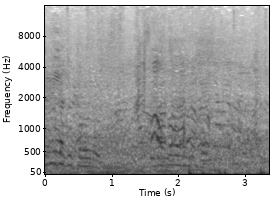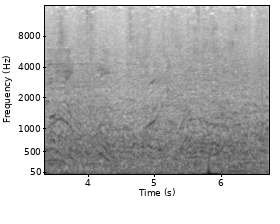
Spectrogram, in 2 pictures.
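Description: A crowd of people talk and shout nearby outdoors.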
